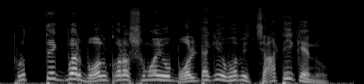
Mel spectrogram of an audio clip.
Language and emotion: Bengali, disgusted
